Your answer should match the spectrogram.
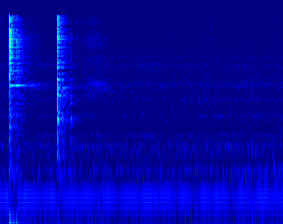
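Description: A glass bowl set down on a hard counter: two sharp clinks less than a second apart, the first ringing briefly.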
